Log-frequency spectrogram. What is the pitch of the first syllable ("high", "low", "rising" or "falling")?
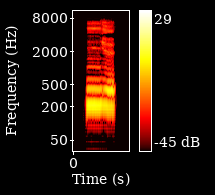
low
